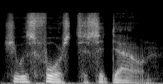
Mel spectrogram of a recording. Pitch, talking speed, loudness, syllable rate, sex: 100 Hz, 220 wpm, -17 LUFS, 4.7 syllables/s, male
